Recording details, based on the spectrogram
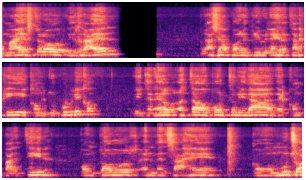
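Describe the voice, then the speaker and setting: A man's voice: fairly high pitch, moderate pace, mellow, a little hiss or hum, poor audio. A man with a Puerto Rican accent hosting a radio talk show, chatting loosely, repeating words and slipping into Spanish. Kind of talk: casual interview chat.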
